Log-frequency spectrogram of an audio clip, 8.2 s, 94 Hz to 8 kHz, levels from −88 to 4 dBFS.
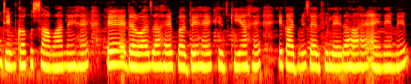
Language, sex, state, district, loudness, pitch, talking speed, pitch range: Hindi, female, Himachal Pradesh, Shimla, -16 LUFS, 240 Hz, 145 wpm, 235-250 Hz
